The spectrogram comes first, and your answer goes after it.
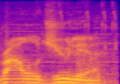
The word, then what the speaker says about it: Raul Julia: The Addams Family movie because that was with Raul Julia you know that's how you pronounce his name but yeah it's not that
